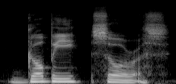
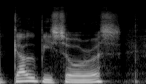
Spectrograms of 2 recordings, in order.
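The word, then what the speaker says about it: Gobisaurus: lizard no i'm afraid if i'd have said it right as a gobi saurus it's a desert lizard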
